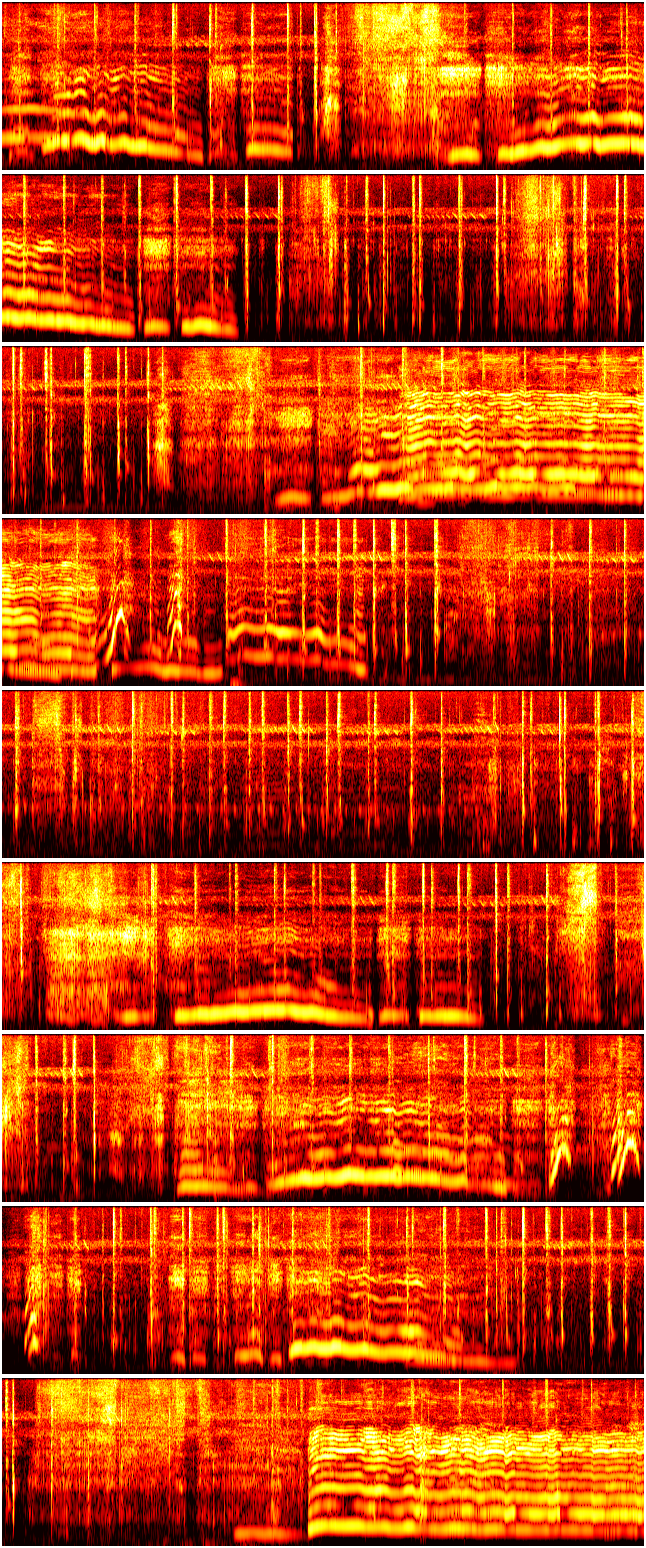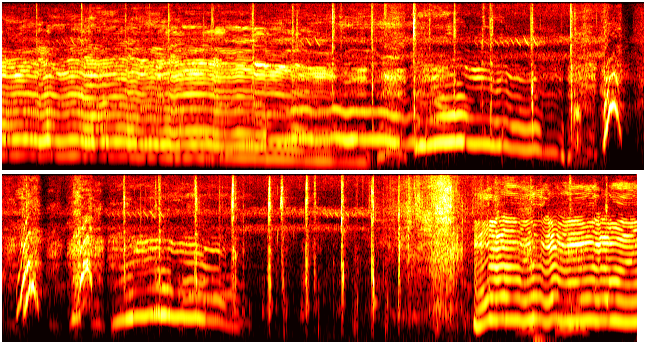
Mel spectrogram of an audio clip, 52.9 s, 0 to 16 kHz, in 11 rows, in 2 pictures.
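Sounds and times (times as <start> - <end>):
person humming mmm: 0.0 - 7.6, 11.5 - 17.7, 22.4 - 33.1, 34.2 - 47.7, 48.9 - 50.3, 51.1 - 52.9
chewing and lip-smacking: 0.0 - 13.0, 14.4 - 40.9, 43.7 - 51.8.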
